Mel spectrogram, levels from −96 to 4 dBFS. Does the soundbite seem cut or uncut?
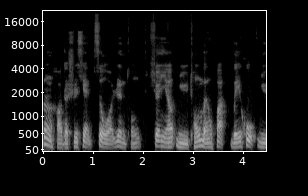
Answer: cut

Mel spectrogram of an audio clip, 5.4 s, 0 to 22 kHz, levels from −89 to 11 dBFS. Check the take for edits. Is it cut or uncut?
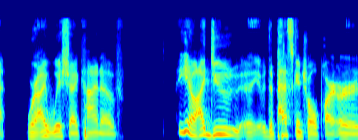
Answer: uncut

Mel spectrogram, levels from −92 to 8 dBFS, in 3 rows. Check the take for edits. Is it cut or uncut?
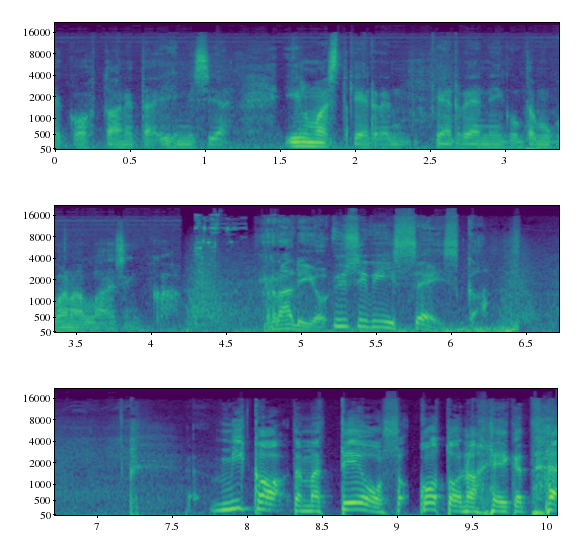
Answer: cut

